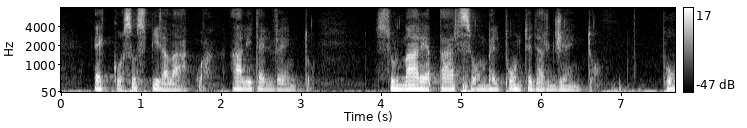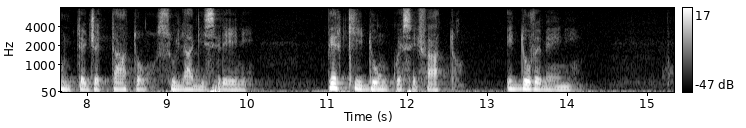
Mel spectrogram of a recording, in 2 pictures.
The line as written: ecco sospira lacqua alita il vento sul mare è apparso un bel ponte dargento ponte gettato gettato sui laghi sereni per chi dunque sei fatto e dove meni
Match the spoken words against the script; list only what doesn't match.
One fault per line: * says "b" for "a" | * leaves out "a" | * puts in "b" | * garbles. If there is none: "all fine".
* leaves out "gettato"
